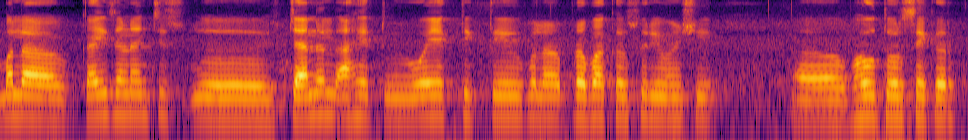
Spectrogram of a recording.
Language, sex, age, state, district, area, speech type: Marathi, female, 45-60, Maharashtra, Nanded, rural, spontaneous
